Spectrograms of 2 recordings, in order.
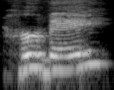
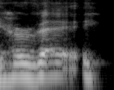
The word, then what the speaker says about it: Hervey: That's the French pronunciation.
